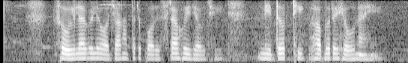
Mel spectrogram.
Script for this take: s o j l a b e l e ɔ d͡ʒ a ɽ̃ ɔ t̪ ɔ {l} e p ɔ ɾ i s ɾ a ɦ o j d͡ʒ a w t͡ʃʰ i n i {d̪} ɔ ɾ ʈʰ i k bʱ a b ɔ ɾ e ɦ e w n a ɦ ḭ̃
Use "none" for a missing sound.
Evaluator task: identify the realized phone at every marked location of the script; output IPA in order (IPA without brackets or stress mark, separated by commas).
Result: ɾ, d̪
